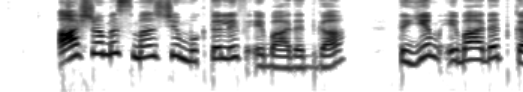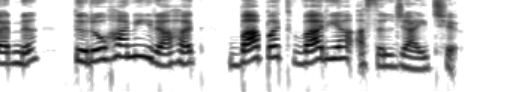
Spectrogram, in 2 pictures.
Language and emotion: Kashmiri, neutral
